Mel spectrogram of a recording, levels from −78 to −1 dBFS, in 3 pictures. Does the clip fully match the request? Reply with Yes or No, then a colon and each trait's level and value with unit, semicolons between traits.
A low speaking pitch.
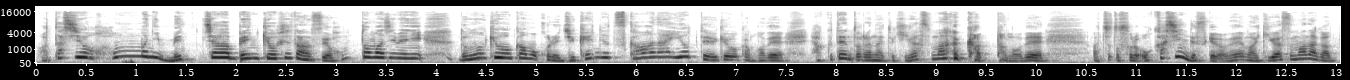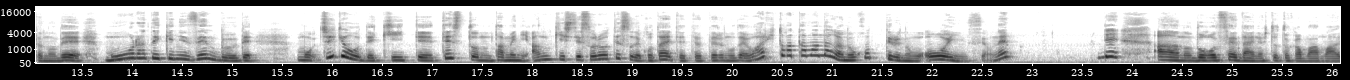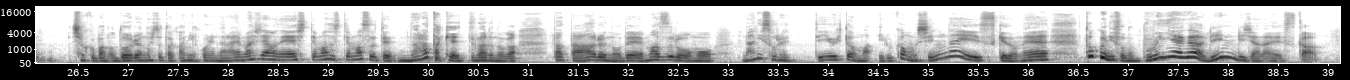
No: high, 190 Hz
